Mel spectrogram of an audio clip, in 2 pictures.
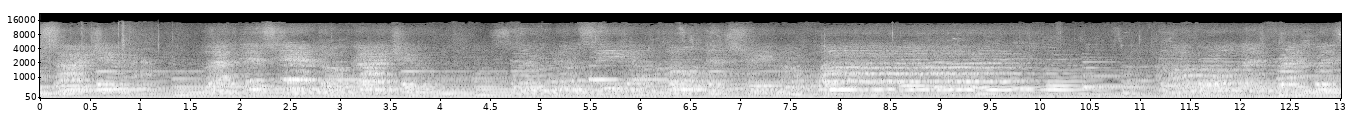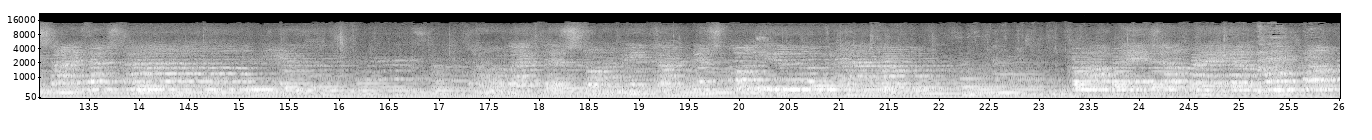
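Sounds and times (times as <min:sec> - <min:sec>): children's choir singing: 0:00.0 - 0:26.0
piano accompaniment: 0:00.0 - 0:26.0.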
